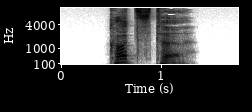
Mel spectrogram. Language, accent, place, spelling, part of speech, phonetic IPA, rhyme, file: German, Germany, Berlin, kotzte, verb, [ˈkɔt͡stə], -ɔt͡stə, De-kotzte.ogg
- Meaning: inflection of kotzen: 1. first/third-person singular preterite 2. first/third-person singular subjunctive II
